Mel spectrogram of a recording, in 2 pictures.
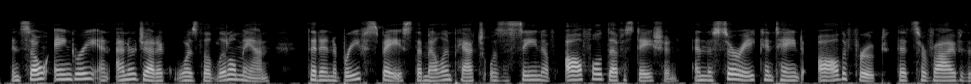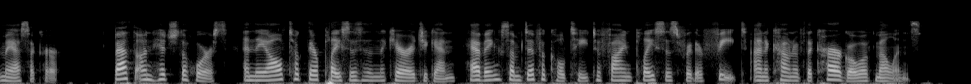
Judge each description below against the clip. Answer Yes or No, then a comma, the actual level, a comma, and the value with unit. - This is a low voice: No, high, 190 Hz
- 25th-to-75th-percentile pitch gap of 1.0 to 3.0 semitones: No, average, 3.4 semitones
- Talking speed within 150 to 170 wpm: No, average, 200 wpm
